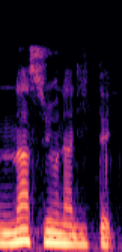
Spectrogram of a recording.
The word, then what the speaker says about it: nationalité: سنقول Quelle est ta nationalité؟ أعيد. Quelle est ta nation؟ لاحظوا أن T أمام ION ننطقها سيو وليس تيو، فنقول nationalité.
